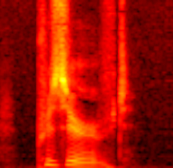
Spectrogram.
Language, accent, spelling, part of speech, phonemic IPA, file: English, US, preserved, verb, /pɹəˈzɝvd/, En-us-preserved.ogg
- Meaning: simple past and past participle of preserve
